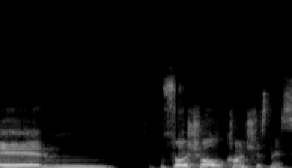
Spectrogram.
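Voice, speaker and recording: With a strong Mexican accent, a man speaks with ordinary pitch variation over a quiet background. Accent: heavy Mexican Spanish. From Mexico, Guadalajara. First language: Spanish. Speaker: nonprofit executive director. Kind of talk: panel Q&A. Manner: halting.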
